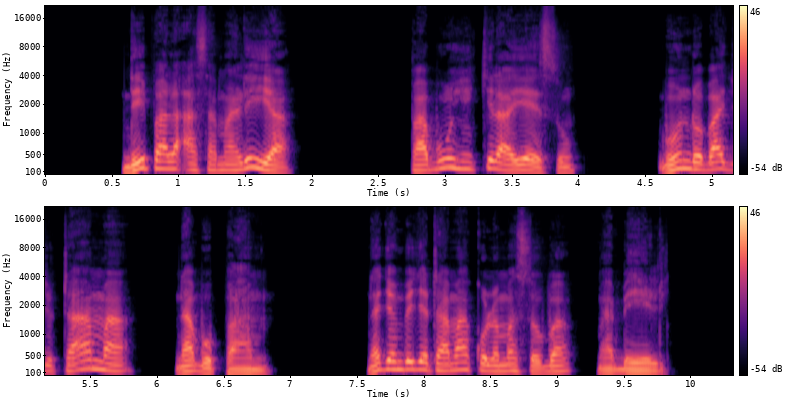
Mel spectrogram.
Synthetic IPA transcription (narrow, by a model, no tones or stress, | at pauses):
ndipalaʔasamalia | pabuŋhikilajɛsu | bundɔbaɟutama | nabupam̩ | naɟɔmbɛɟatamakɔlamasɔba | mabɛlḭ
